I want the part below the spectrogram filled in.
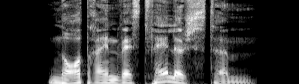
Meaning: strong dative masculine/neuter singular superlative degree of nordrhein-westfälisch
- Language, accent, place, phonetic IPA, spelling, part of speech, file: German, Germany, Berlin, [ˌnɔʁtʁaɪ̯nvɛstˈfɛːlɪʃstəm], nordrhein-westfälischstem, adjective, De-nordrhein-westfälischstem.ogg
